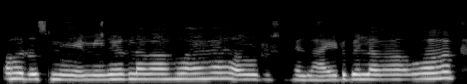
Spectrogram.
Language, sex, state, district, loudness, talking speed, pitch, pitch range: Hindi, female, Bihar, Bhagalpur, -16 LUFS, 165 wpm, 235 Hz, 220-250 Hz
